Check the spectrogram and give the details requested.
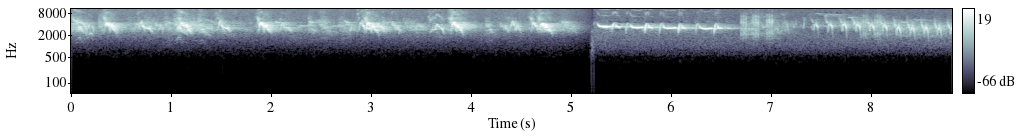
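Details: Birds singing outside: high twittering chirps in rapid bursts, then a pure ringing whistle held for over a second, followed by a quick rattling trill of evenly spaced notes.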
